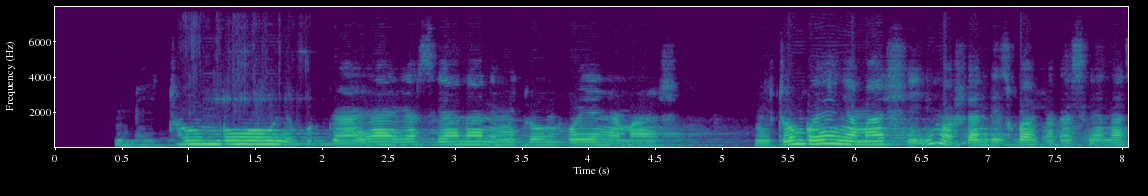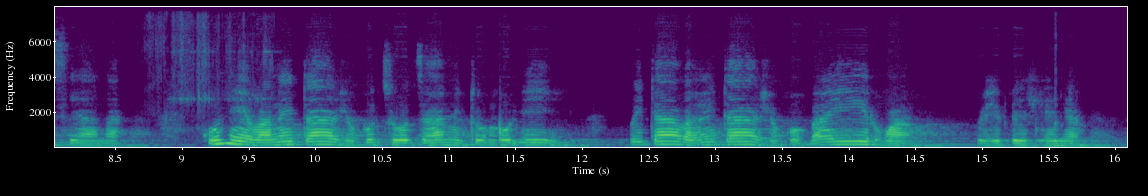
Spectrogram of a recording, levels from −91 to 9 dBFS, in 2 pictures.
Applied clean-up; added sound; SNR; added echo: neural separator model SepFormer DNS4.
